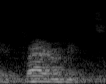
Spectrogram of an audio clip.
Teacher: where is the stress on environment? Is on vi. And vi, this is where the stress is.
